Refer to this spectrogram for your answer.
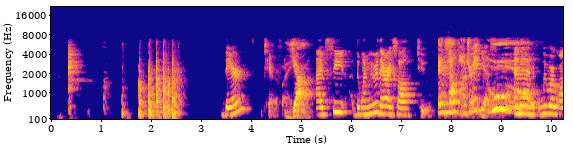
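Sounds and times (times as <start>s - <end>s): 
knocking on a hard non-wooden surface: 1.4s - 2.6s
speech: 3.5s - 10.2s.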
